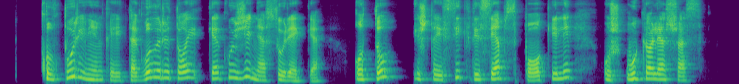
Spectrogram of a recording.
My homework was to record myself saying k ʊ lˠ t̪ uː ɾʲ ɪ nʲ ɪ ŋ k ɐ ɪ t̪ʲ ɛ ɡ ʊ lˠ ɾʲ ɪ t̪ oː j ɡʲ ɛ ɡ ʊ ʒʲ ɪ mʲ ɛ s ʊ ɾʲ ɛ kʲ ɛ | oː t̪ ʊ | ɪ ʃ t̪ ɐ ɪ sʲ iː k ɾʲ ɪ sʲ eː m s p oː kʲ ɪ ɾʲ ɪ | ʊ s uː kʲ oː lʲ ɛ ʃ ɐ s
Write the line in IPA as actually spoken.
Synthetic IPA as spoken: k ʊ lˠ t̪ uː ɾʲ ɪ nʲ ɪ ŋ k ɐ ɪ t̪ʲ ɛ ɡ ʊ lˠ ɾʲ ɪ t̪ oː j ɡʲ ɛ ɡ ʊ ʒʲ ɪ nʲ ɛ s ʊ ɾʲ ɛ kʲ ɛ | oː t̪ ʊ | ɪ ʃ t̪ ɐ ɪ sʲ iː k lʲ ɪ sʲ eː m s p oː kʲ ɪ lʲ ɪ | ʊ ʃ uː kʲ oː lʲ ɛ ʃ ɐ s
